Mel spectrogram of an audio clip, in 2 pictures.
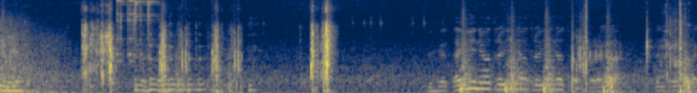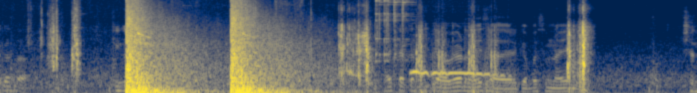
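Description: A shotgun is reloaded with metallic clicks.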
